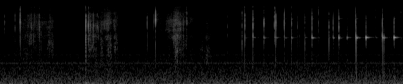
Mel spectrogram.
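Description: An empty, hollow, small white-patterned glass tea cup, held in both hands close to the microphone, is scratched and tapped with long nails. Bright scratchy rasps in the first half give way to a quick, irregular run of sharp, dry clicks with a faint high ring, all quiet and close.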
